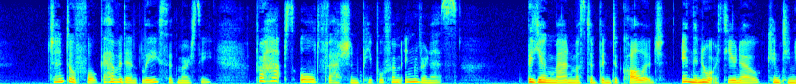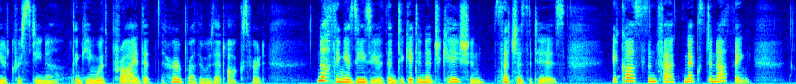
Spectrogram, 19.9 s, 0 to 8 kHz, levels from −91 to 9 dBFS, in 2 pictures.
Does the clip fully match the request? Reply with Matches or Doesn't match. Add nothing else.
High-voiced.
Matches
